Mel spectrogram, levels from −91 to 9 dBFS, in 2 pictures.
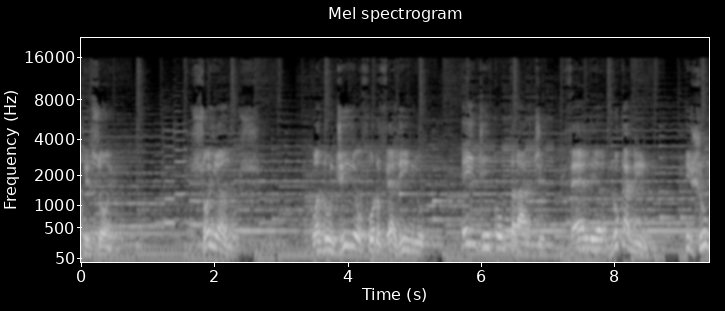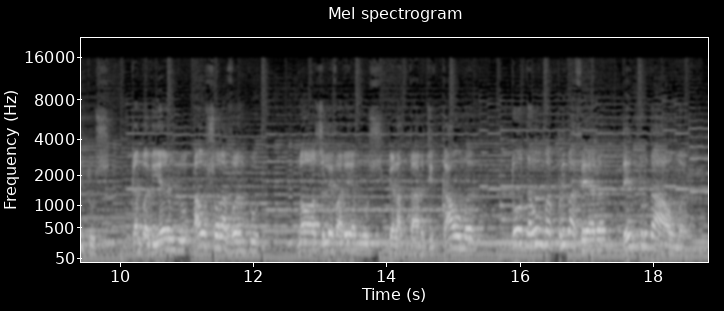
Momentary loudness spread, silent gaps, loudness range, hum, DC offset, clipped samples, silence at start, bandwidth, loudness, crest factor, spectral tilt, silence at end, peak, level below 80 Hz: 12 LU; none; 2 LU; none; 0.1%; under 0.1%; 0 s; 16 kHz; -17 LUFS; 14 dB; -6.5 dB/octave; 0 s; -2 dBFS; -38 dBFS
